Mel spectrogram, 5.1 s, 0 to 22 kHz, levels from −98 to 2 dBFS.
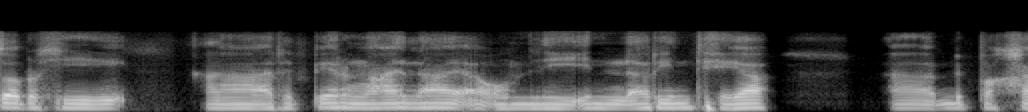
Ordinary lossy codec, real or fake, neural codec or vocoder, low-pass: none; fake; codec, 16 kHz, 0.8 kbps, ZipCodec; none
